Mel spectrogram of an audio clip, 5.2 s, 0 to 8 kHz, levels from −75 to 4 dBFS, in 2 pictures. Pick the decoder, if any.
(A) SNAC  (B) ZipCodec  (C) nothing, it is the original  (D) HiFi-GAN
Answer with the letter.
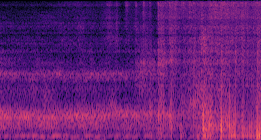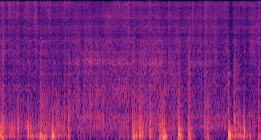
B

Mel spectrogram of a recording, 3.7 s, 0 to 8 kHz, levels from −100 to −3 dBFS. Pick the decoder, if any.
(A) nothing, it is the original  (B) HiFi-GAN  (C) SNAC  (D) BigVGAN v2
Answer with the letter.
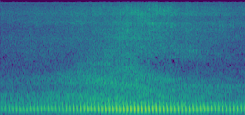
A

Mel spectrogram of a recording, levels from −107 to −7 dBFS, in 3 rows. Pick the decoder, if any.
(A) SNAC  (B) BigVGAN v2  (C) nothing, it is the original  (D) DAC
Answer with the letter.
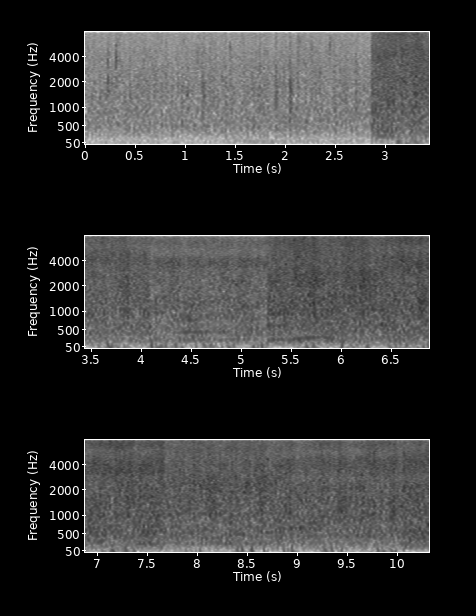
C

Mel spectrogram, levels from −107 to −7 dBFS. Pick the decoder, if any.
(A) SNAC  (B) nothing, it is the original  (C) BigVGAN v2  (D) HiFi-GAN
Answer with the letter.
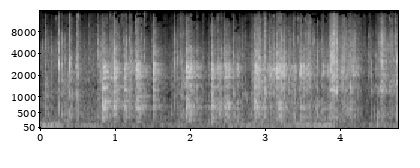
B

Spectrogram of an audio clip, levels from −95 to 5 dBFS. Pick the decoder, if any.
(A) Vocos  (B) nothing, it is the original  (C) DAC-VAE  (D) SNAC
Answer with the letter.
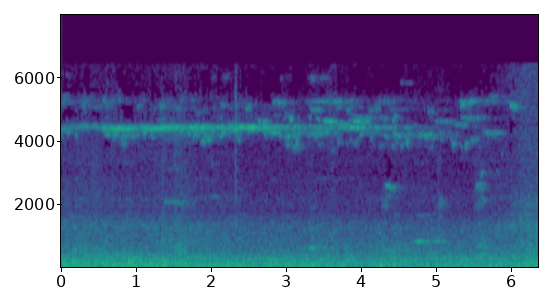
B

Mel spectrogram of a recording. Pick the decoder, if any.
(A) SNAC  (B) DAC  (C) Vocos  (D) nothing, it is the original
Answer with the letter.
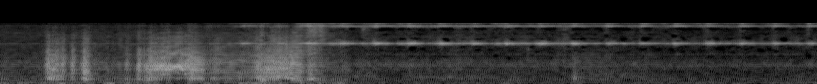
C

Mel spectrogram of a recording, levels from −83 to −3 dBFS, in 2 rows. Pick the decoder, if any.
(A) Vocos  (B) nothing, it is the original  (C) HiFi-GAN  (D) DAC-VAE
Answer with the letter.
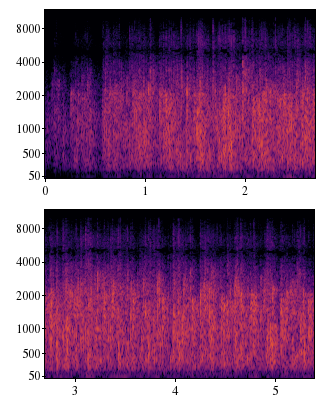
B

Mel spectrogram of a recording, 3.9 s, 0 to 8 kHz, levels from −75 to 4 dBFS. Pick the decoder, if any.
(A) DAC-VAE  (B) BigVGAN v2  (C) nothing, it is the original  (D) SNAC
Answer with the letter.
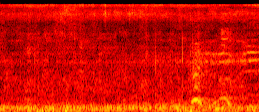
D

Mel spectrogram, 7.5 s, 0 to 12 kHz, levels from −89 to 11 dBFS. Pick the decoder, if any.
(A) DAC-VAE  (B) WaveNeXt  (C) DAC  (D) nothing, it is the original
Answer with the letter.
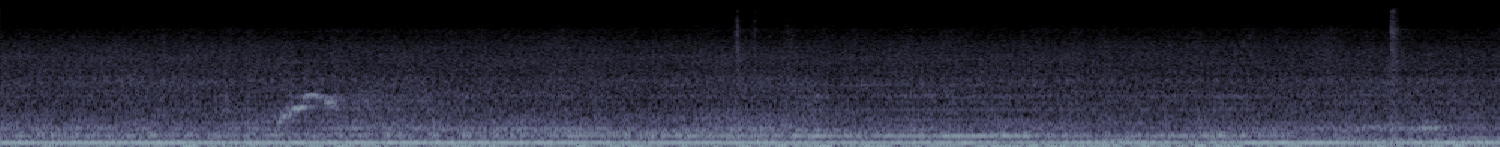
A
